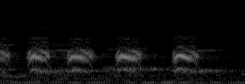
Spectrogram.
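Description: Four harsh crow caws, evenly spaced and clearly heard over a low, steady hum.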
